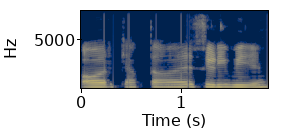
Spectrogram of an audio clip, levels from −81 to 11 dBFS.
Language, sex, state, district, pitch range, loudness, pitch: Hindi, female, Bihar, Bhagalpur, 215-230 Hz, -19 LUFS, 225 Hz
